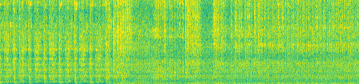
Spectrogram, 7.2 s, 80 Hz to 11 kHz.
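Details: Craftsman T8200 Pro riding mower (2016, 46 hours) with 24 hp Kohler Elite KT735-3068, after carburetor repair and fuel lines flushed, catches after about two seconds then holds a steady, even run with no surging or stumbling; running healthy.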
